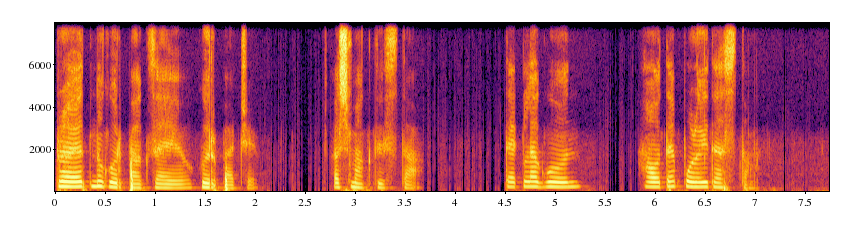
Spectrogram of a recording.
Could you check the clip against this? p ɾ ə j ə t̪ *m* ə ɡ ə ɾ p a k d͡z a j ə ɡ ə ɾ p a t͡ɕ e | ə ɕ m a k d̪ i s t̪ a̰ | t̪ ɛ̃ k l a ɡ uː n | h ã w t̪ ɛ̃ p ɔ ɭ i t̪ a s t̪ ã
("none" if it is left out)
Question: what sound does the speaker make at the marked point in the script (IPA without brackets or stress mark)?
n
